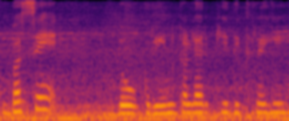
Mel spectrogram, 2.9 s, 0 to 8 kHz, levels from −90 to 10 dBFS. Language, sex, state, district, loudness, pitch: Hindi, female, Madhya Pradesh, Dhar, -17 LUFS, 195 Hz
